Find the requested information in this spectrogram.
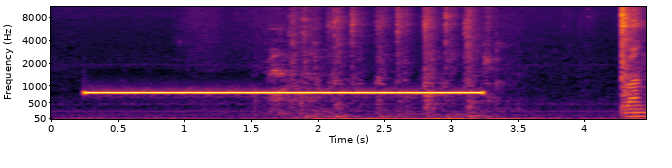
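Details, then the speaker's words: Steady pure tone about three seconds, then brief noise with faint tapping: hearing-test tone in a simulated ASMR ear-testing roleplay, frequencies stepped from 20 Hz upward; listener raises finger on hearing. "20 hertz 40 hertz okay 80 hertz next one is coming that's great 160 hertz"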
